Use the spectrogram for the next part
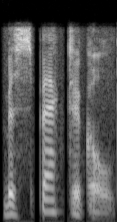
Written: bespectacled

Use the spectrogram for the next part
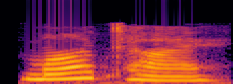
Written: matai

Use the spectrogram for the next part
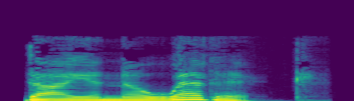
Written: dianoetically

